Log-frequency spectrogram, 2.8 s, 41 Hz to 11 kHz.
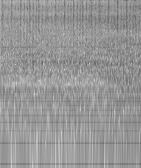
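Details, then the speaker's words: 2013 Porsche Cayenne Diesel 958.1 idling: fast light ticking about three per second over the diesel idle, quickening with revs, audible from outside the car; source not yet pinned down; engine ticking. "ly a pretty cool car if you hear that has all the ticking sound so this is what it's got"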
